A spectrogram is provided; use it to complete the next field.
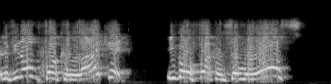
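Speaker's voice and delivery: put-on very high voice, accent drifting between Scottish and Irish. Imitating a man refusing a customer, accent drifting Scottish or Irish. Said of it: "his accents kind of become Scottish or Irish when I do it".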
